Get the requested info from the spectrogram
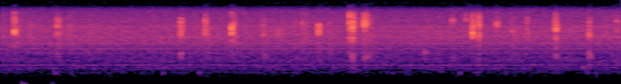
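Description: Computer keyboard keys being typed: a string of faint, irregular key clicks, more than a dozen in a few seconds.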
